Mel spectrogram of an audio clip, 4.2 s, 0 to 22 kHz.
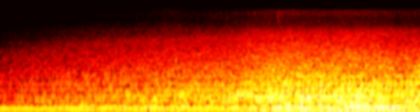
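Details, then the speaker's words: Dayton/Grainger 2MA11 24-inch ball-bearing fan on low, front shroud off, before capacitor swap: steady hum and rushing air, about 73 dB, rising slightly; speed capacitor in series with motor runs it too fast. "if you have a fan that is too loud and you want to quiet it down some so again this is going to be low"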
